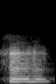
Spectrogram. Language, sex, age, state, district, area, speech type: Bengali, male, 18-30, West Bengal, Nadia, rural, conversation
